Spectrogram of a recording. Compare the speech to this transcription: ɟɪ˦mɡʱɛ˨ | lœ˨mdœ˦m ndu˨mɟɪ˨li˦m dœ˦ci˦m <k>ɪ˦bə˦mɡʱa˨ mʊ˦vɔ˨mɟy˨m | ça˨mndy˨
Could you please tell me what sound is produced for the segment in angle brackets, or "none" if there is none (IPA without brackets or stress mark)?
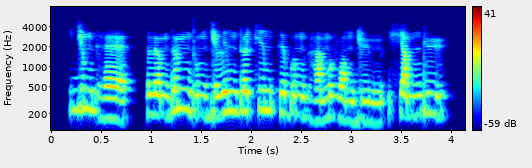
k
